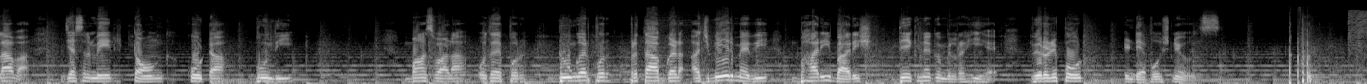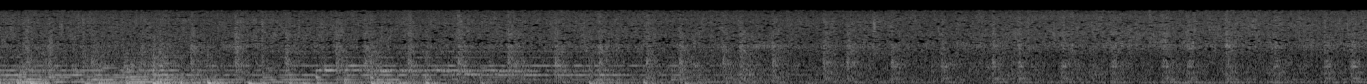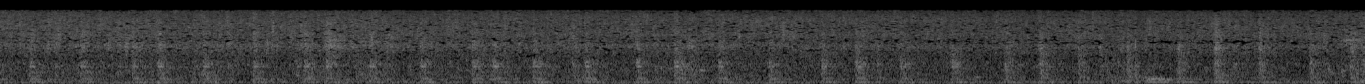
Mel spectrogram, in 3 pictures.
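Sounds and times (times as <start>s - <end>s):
heavy rain on street: 13.5s - 40.9s.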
